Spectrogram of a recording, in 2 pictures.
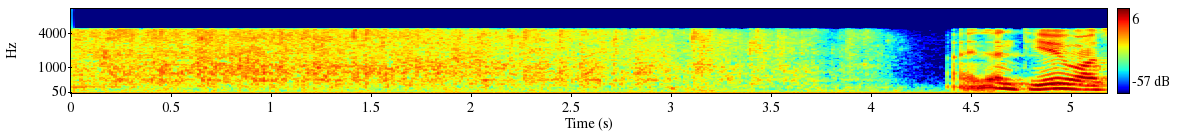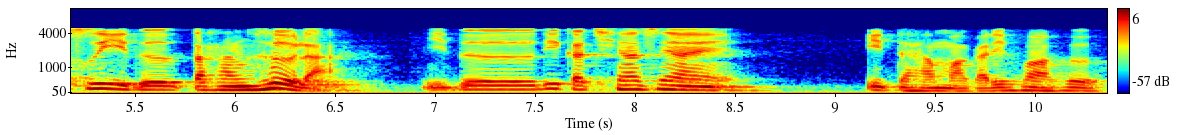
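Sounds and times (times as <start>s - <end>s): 
audience applause: 0.0s - 4.2s
speech: 4.5s - 10.3s.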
